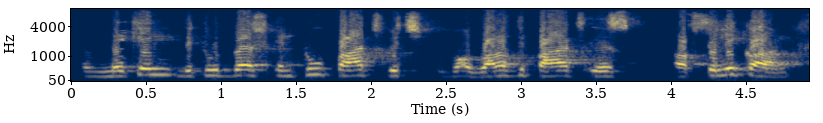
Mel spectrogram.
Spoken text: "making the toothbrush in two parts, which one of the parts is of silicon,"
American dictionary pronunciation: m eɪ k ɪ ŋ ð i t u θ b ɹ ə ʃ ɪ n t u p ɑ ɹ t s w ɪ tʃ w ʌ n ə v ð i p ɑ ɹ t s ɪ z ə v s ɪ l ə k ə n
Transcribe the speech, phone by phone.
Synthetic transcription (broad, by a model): m eɪ k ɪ ŋ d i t u t b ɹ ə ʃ ɪ n t u p ɑ ɹ t s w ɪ tʃ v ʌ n ə v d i p ɑ ɹ t s ɪ z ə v s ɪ l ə k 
